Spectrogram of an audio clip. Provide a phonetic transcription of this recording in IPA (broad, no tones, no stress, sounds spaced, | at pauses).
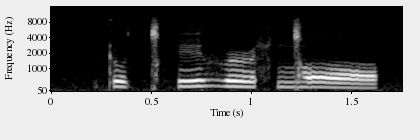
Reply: ʈ ʊ ǀʰ ɪ v ə˞ ɬ ŋ͡ǀ ɔ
